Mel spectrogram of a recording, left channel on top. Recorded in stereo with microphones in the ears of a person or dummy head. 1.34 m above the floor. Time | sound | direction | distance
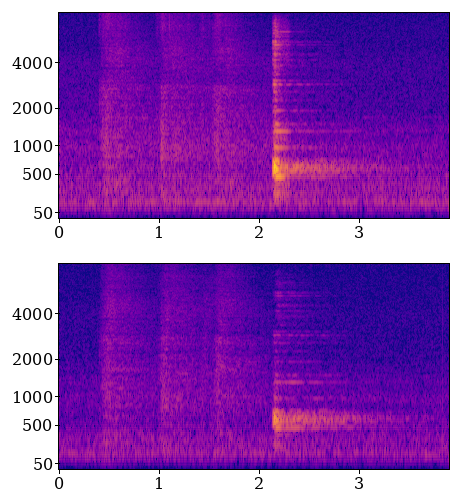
0.4 | footsteps | 35° left (ahead or behind) | 5 m
2.1 | a cowbell | 70° left (ahead or behind) | 0.5 m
